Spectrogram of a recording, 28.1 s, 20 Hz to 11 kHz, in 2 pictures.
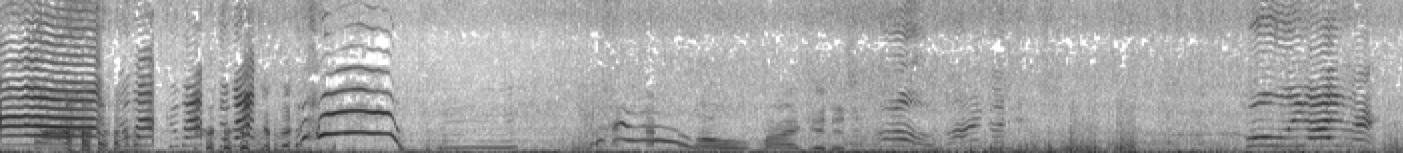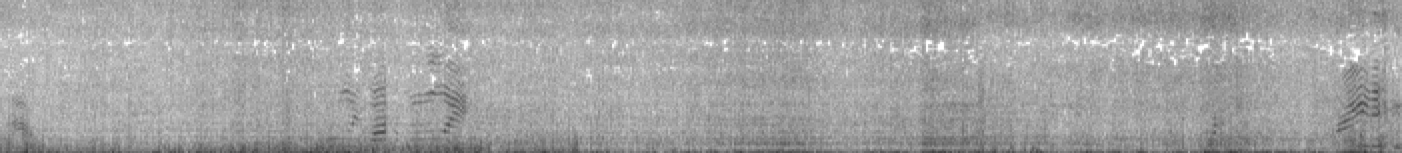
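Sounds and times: geyser water and steam rushing: 0:00.0 - 0:28.0
wind buffeting microphone: 0:00.0 - 0:28.0.

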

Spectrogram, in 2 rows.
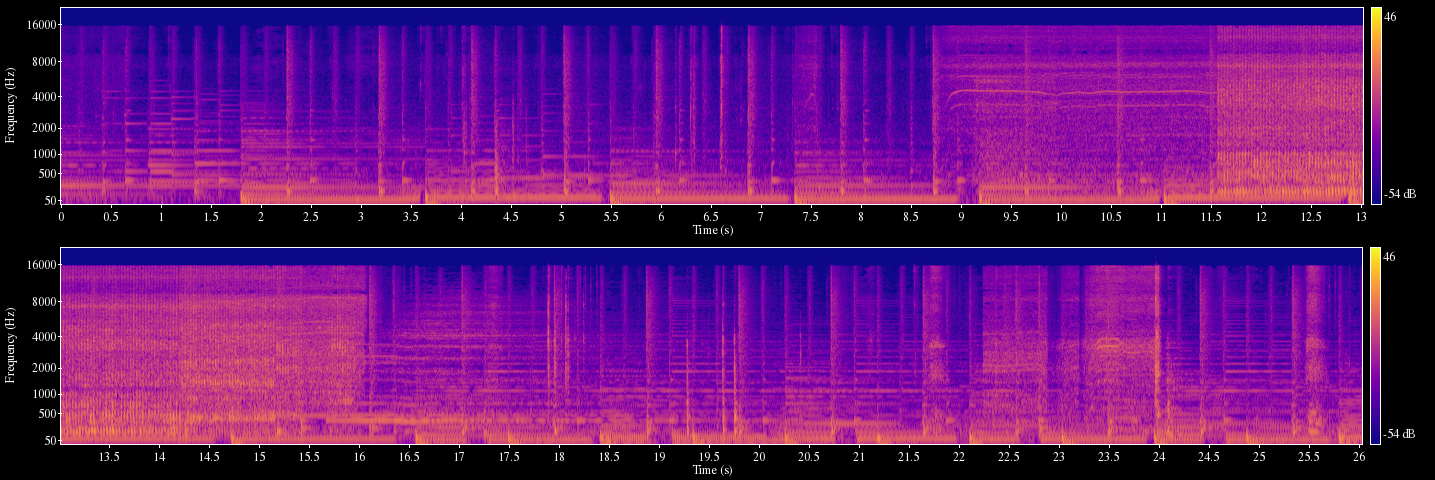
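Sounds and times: background music with steady beat: 0:00.0 - 0:26.0
jigsaw cutting wooden board: 0:08.8 - 0:16.2, 0:22.2 - 0:24.1
cordless drill whining: 0:08.8 - 0:16.5, 0:22.2 - 0:24.1.

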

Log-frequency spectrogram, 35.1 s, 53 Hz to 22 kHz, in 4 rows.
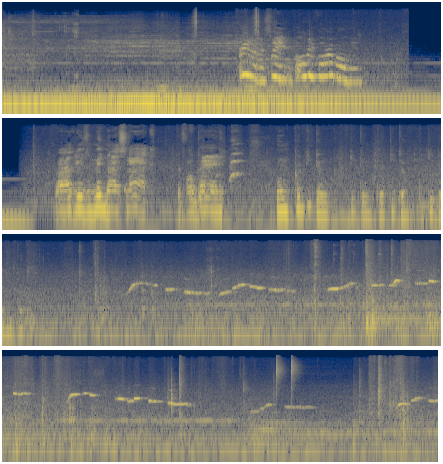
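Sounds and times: person whistling: 0:20.1 - 0:30.4, 0:31.3 - 0:32.8, 0:34.2 - 0:35.0
refrigerator being opened: 0:33.4 - 0:35.0.

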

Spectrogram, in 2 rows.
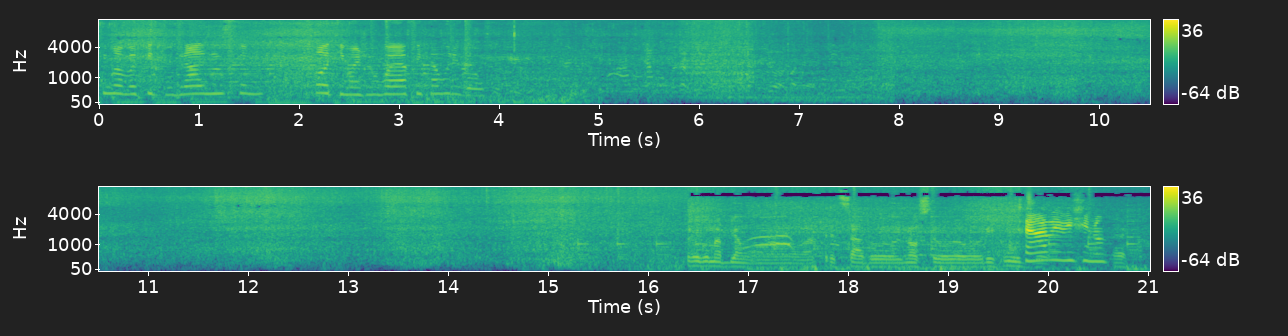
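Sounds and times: wind buffeting microphone: 0:00.0 - 0:05.6, 0:12.3 - 0:21.0
small waves on sandy beach: 0:00.0 - 0:21.0.

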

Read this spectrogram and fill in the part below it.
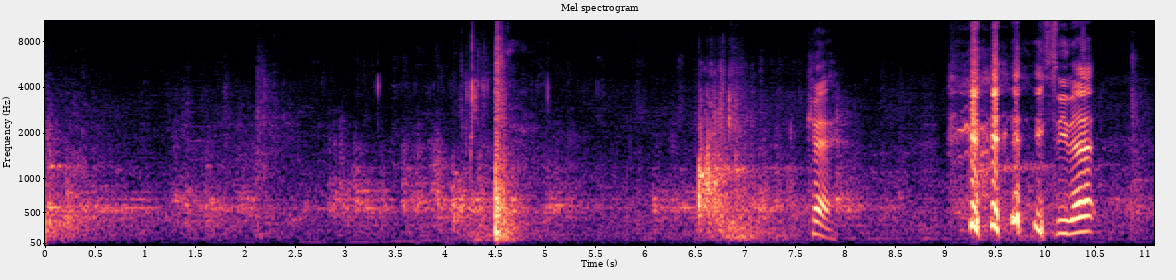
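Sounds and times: bowling alley din: 0:00.0 - 0:08.5
bowling ball rolling: 0:00.0 - 0:11.0
bowling ball crashing into pins: 0:04.3 - 0:05.0, 0:06.3 - 0:07.6.

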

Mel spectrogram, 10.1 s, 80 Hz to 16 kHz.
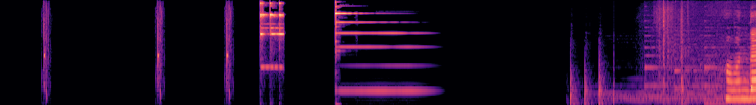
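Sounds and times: notification bell ding: 0:03.5 - 0:03.8, 0:04.5 - 0:05.8.

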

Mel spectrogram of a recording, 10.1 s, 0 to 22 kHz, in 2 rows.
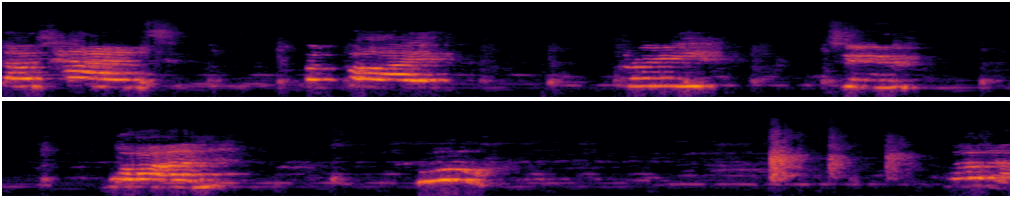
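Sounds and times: background music: 0:00.0 - 0:10.0
hand claps: 0:08.8 - 0:09.7.

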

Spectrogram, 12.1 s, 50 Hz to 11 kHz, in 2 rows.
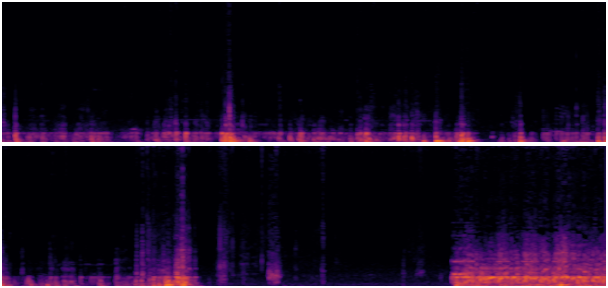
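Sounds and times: plastic knocks and scrapes: 0:00.0 - 0:08.1
toy car clattering on pavement: 0:00.0 - 0:08.8.

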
